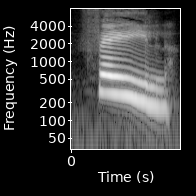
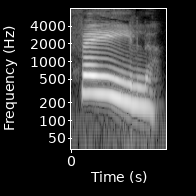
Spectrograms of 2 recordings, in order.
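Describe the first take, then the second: No difference in how they are said.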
